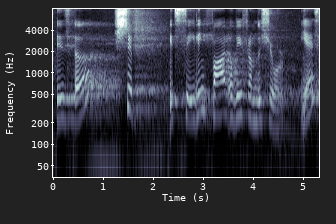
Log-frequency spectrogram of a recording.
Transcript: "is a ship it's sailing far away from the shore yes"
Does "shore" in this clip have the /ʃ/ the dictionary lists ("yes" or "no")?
yes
